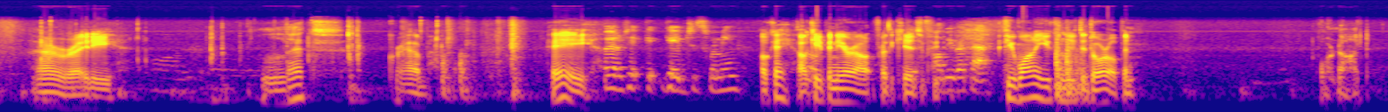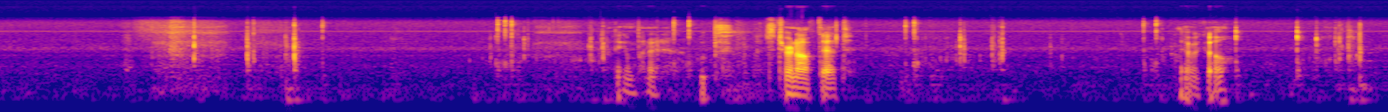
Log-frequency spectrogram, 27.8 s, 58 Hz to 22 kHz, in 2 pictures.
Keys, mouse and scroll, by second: 0.5 KP_3, 1.4-1.7 scroll up 1, 2.2 Tab, 3.6 c, 4.3 right click, 16.7 right click, 17.2 click, 18.9 right click, 19.8 r, 20.7 right click, 23.0 click, 23.9 r, 25.4 click, 26.3 middle click, 27.2-27.5 scroll down 1, 27.5 Tab.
